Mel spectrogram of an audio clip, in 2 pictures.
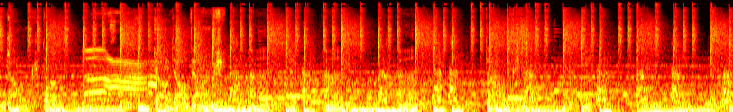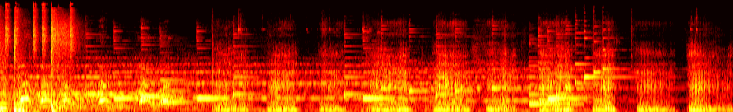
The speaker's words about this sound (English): Right, it's jingle time.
